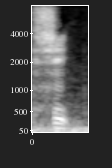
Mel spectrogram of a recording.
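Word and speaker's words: し: So next one is Sa, and this is Si, but we pronounce it like Shi, S-H-I, and Su, Se, So.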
